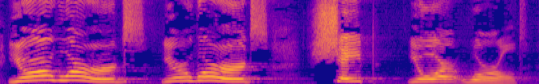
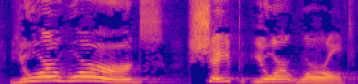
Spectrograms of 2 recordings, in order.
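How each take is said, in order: First: Very slow, weighty delivery; slow emphatic. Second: Very slow, word by word; slower still. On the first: Pastor dictating the big idea, very slow and weighty. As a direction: hammer each word for note-taking. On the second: Pastor repeating the big idea, even slower. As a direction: let each word land alone. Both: Shown as a demonstration. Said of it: "Write it down".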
